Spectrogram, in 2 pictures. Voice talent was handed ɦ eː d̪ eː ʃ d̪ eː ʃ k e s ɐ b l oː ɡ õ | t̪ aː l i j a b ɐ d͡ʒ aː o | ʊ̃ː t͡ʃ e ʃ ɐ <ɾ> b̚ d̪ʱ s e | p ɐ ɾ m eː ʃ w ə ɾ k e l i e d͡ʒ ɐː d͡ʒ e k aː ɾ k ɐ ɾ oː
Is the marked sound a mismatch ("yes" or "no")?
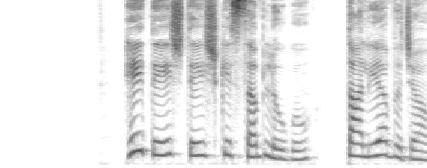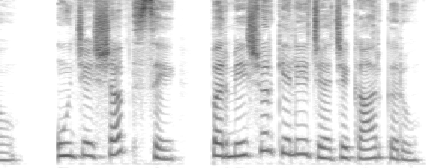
yes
